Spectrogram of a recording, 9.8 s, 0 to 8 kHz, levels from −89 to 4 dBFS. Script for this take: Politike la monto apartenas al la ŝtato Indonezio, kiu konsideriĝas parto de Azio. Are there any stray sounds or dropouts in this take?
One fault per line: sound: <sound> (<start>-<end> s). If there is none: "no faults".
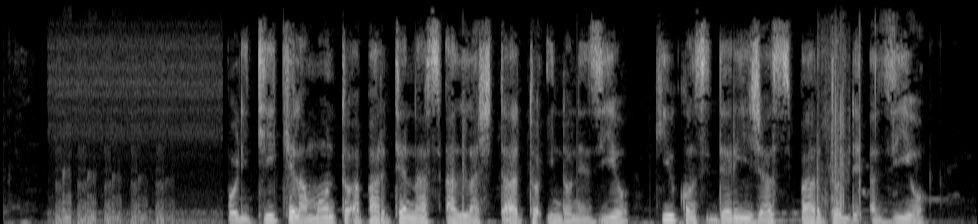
sound: laugh (0.6-1.8 s)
